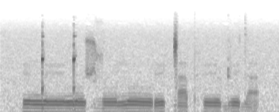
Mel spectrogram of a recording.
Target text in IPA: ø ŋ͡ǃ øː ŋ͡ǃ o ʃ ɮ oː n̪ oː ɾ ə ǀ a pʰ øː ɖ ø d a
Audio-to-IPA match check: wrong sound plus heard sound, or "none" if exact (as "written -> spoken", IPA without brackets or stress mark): ə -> ø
